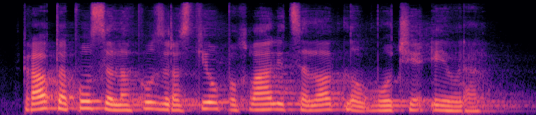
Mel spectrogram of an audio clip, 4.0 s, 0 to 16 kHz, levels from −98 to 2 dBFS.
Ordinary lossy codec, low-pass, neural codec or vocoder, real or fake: none; 14.4 kHz; codec, 32 kHz, 1.9 kbps, SNAC; fake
